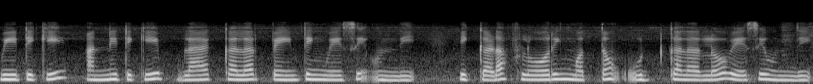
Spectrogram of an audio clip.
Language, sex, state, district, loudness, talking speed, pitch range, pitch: Telugu, female, Andhra Pradesh, Srikakulam, -15 LUFS, 110 wpm, 210-235 Hz, 225 Hz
